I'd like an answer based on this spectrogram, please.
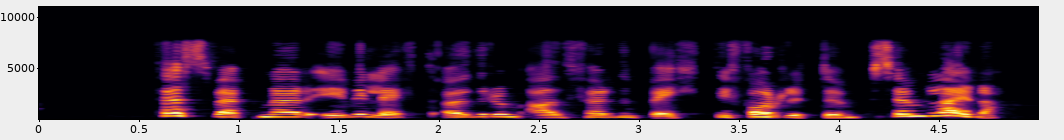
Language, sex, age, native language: Icelandic, female, 40-49, Icelandic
